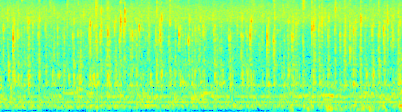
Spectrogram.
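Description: Water boiling in the pot of a copper alembic still on a gas burner: dense, irregular crackling and ticking over a faint steady hum.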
